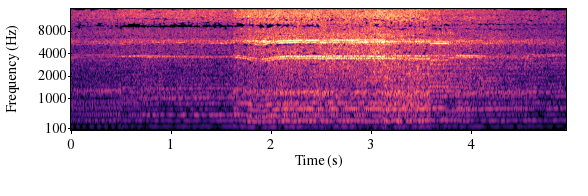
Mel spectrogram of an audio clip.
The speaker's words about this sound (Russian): Вам кажется, это жужжит надоедливая муха? Отнюдь нет. Это звук дрона, беспилотного аппарата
